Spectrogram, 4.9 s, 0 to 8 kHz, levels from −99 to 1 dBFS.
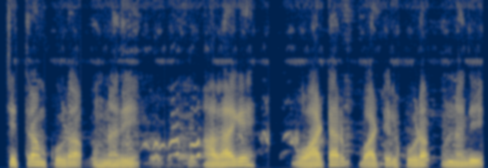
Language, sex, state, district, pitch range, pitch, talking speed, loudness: Telugu, male, Andhra Pradesh, Sri Satya Sai, 130-150 Hz, 140 Hz, 100 wpm, -20 LUFS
